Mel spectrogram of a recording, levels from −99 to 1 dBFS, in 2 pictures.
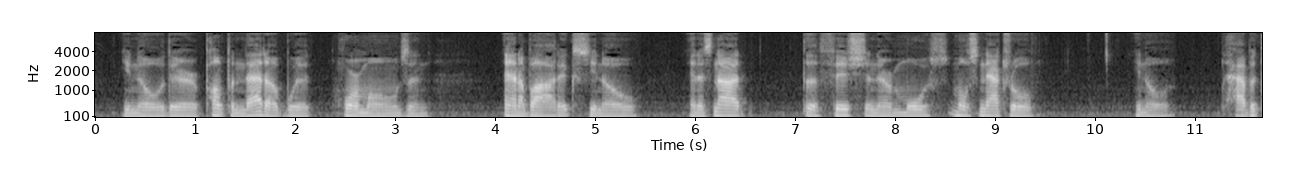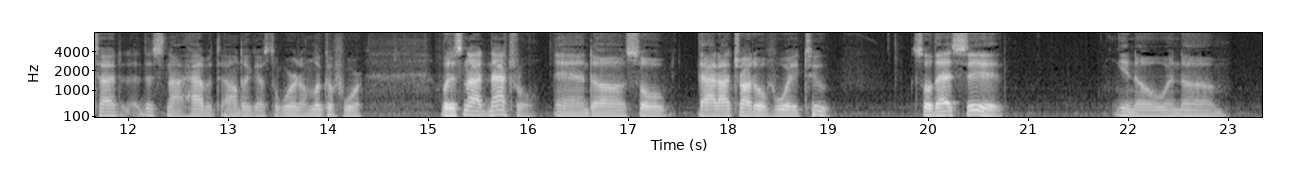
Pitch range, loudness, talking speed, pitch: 105-115 Hz, -19 LUFS, 145 wpm, 110 Hz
